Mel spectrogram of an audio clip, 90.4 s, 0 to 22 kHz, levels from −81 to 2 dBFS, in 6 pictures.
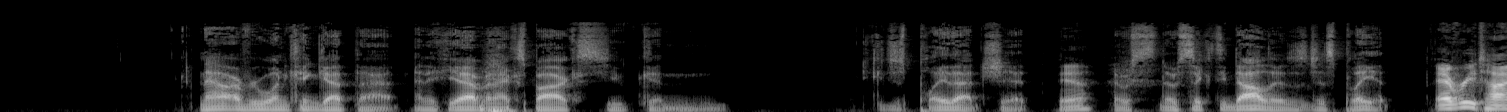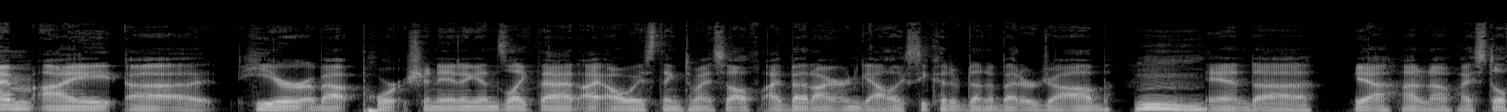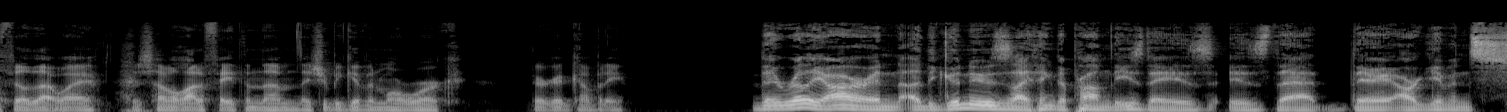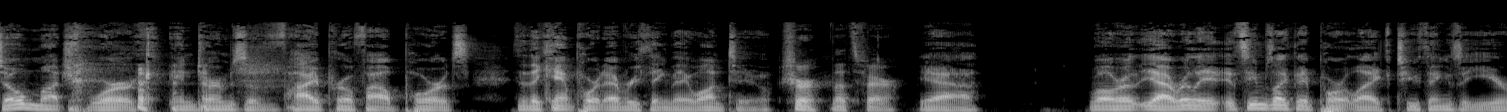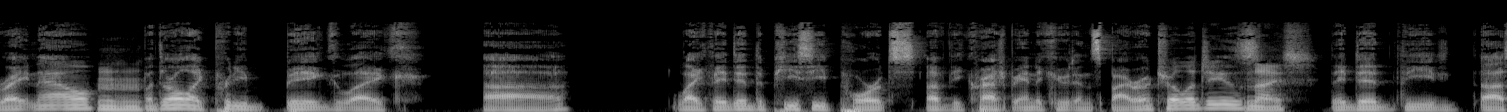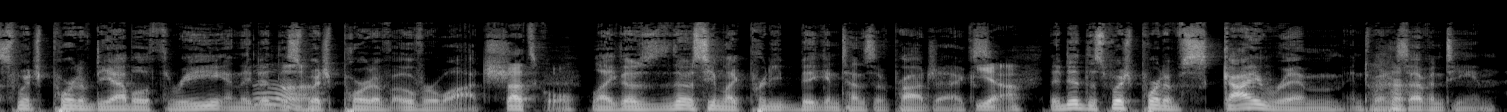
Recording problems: wrong speed and pitch; too slow and too low; 0.7 times normal speed

